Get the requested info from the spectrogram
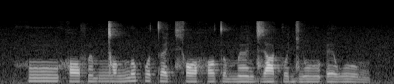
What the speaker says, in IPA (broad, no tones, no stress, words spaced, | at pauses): hũː hɔfɛ̃mŋ͡ǀɔ ŋʊpʊtɛ t͡ɕʰɔhɔtʊ mɛ̃ d͡ʑakʊd͡ʑũːʔe wum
